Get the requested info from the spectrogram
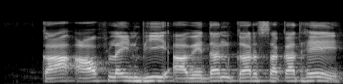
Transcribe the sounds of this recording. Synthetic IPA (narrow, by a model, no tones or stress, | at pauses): kaʔapʰlaɪnbʱiaʋed̪ənkəɾsəkət̪ɦe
